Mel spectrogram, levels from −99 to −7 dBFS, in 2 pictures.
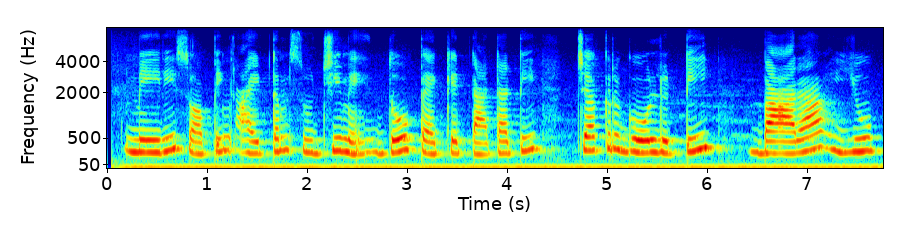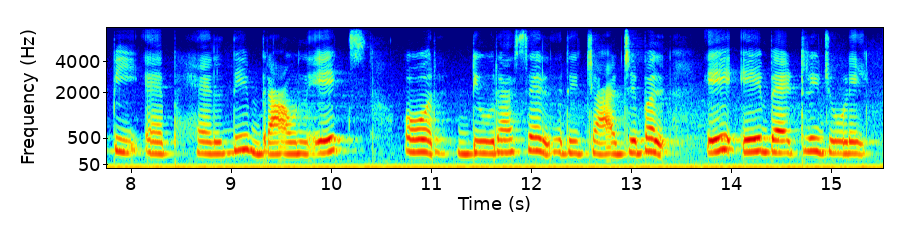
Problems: constant background noise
